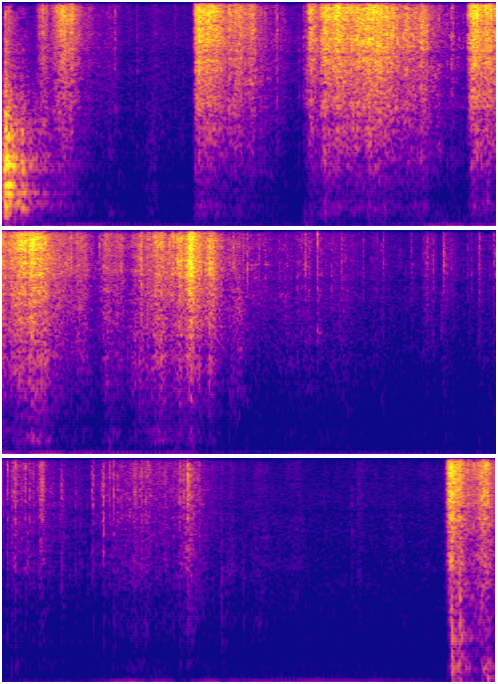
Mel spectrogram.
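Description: Tissue paper rustling and crinkling as it is handled and pulled back from boots in a shoe box. Loud rustling in several bursts of about a second in the first half, quieter handling after, and another short rustle near the end.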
